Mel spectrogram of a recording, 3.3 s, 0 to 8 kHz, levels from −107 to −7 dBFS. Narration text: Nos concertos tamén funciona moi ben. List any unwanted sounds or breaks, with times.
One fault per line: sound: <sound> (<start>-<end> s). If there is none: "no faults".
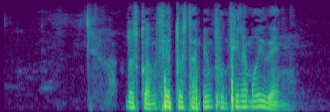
sound: dropout (2.0-2.0 s)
